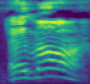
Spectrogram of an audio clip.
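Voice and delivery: high, far-off call of "Hey, Ma"; imitating son calling. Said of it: "I can't do it the way he did".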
